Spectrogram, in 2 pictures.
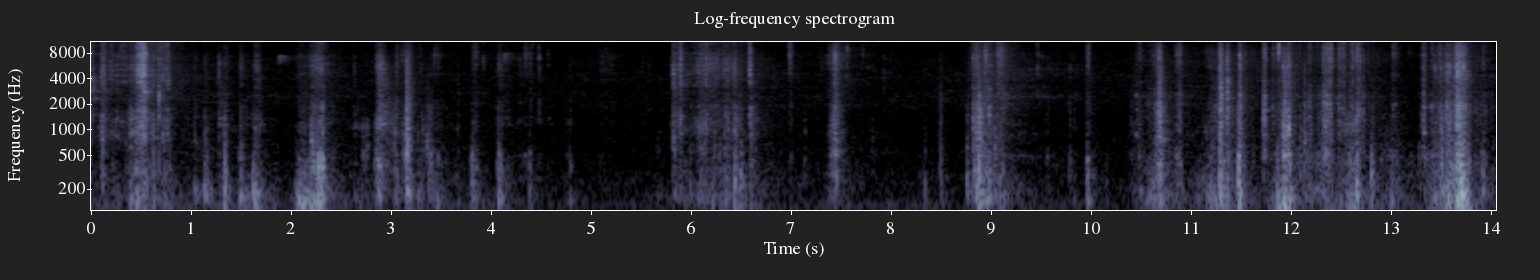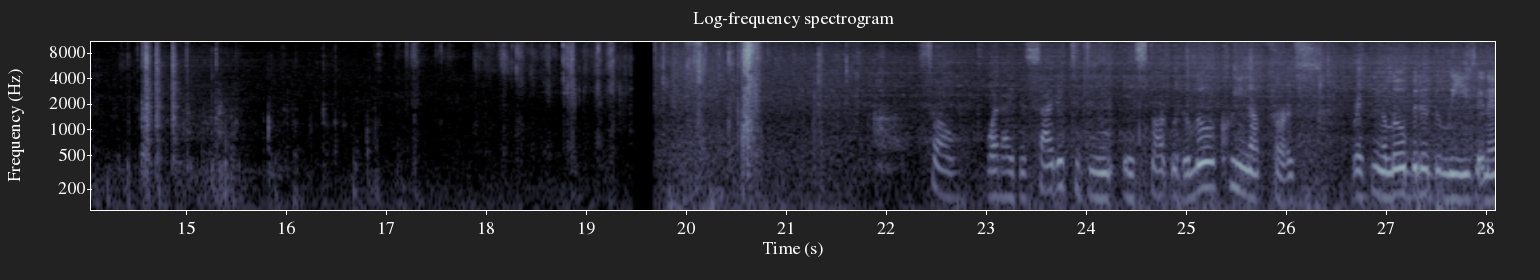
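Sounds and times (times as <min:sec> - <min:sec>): objects knocking and thudding: 0:00.0 - 0:04.5.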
